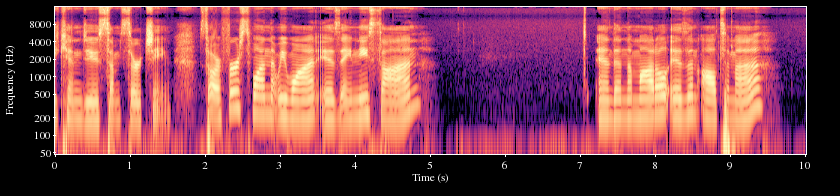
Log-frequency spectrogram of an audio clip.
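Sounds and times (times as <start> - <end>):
low room hiss: 0.0 - 10.0
computer mouse clicks: 5.4 - 5.6.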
